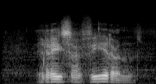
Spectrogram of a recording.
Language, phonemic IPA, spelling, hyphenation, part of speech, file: Dutch, /ˌreː.zɛrˈveː.rə(n)/, reserveren, re‧ser‧ve‧ren, verb, Nl-reserveren.ogg
- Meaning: 1. to reserve 2. to book (reserve)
